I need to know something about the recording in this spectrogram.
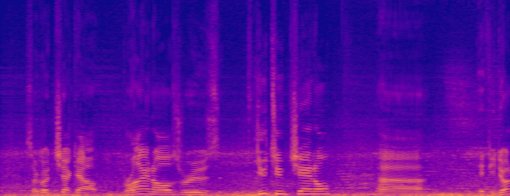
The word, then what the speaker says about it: Alsruhe: So go check out Brian Alsruhe's YouTube channel. If you don't know how to pronounce his last name, it's Alls like balls, and then Rue like kangaroo. So I think balls, kangaroo, Alsruhe.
